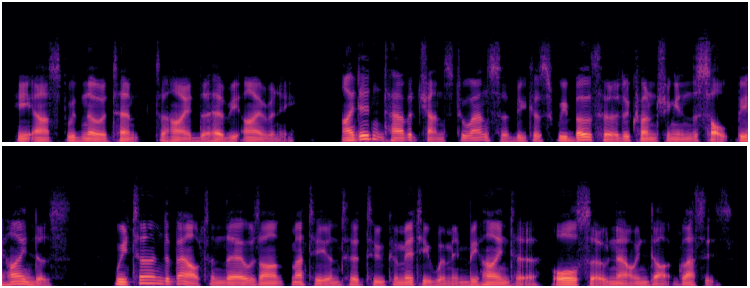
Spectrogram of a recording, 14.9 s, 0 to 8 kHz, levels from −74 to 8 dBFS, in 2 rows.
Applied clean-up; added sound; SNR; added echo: none; none; none; none.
